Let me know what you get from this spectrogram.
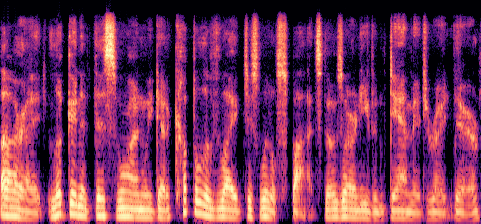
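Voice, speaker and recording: A man's dark, mellow voice, fairly low in pitch, with lively intonation, a calm, soothing tone, a moderate pace and hardly any pauses. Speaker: coin dealer and livestream host. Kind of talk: live auction stream. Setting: livestream. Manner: calm, soothing cadence; hesitant, many fillers.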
